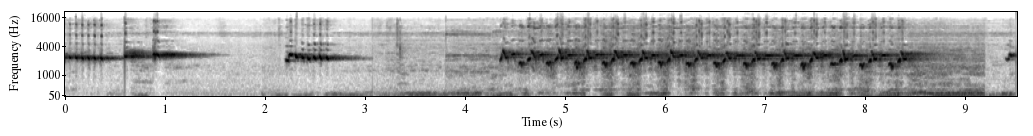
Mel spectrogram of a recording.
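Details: Yellow-vented bulbul in a long rapid 'ropel' song, meant to provoke other bulbuls to sing; two short whistled phrases, then a fast run of about eighteen bright, slurred notes, with low rumbling background noise.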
